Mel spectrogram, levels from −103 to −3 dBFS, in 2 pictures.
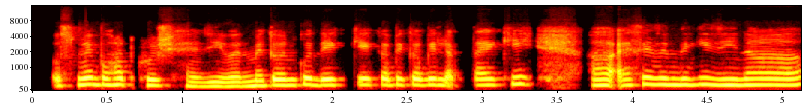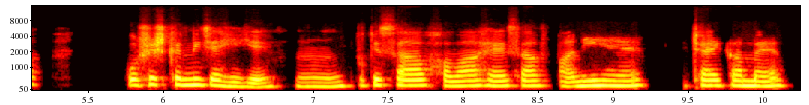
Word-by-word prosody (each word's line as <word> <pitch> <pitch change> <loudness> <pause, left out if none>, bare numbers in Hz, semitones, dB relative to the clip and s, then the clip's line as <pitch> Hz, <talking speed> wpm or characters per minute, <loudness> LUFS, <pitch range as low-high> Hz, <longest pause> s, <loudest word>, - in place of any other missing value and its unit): उसमें 255 +3 +2
बहुत 265 0 +1
खुश 235 -1 0
हैं 190 - -2
जीवन 190 0 0
में। 215 - +3
तो 245 - +4
उनको 240 +3 +3
देख 245 0 +2
के 260 - +1
कभी-कभी 255 0 +1
लगता 250 -1 -3
है 250 0 0
कि 290 -1 -2 0.4
अ, - - +1
ऐसी 245 +4 0
ज़िंदगी 260 0 +2
जीना 250 +1 +3 0.6
कोशिश 245 +2 0
करनी 255 -1 +3
चाहिए। 190 -9 -1
हुँ, 185 0 -7
क्योंकि 225 +4 -3
साफ़ 235 -1 -1
हवा 210 +1 0
है, 215 -2 -1
साफ़ 220 0 -3
पानी 205 +3 +2
है, 215 +1 +2 0.3
इच्छाएँ 225 +1 -1
कम 215 -1 +4
है। 200 +2 0
235 Hz, 185 wpm, -23 LUFS, 215-255 Hz, 0.6 s, तो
